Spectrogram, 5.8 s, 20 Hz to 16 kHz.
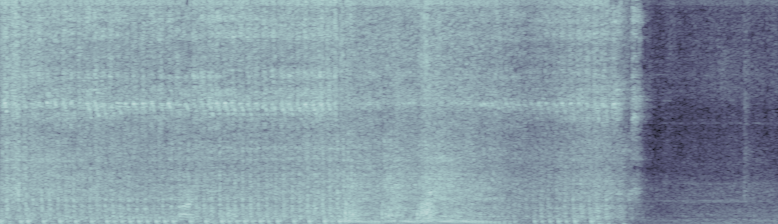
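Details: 2023 Yamaha YZ250F after replacing and setting the throttle position sensor for intermittent bog-and-die coming out of corners: brief crisp start and quick throttle blips, firing clean and even before shutoff; running healthy, new TPS fixed it.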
